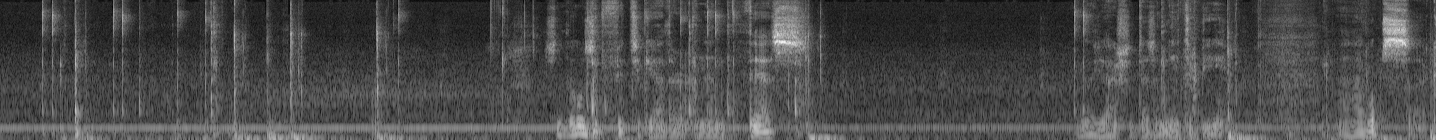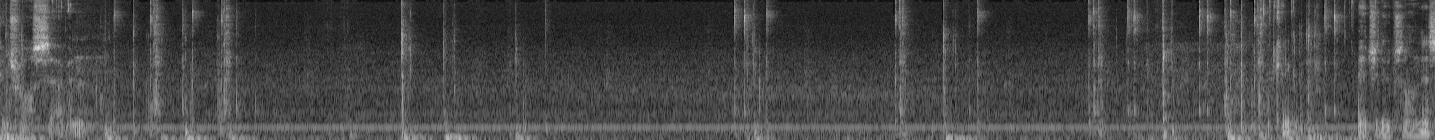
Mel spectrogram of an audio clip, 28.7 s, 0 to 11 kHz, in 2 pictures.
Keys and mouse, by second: 0.8 Tab, 2.3 a, 2.9 alt+h, 3.8 a, 7.1-8.8 right drag, 8.0 s, 12.2 KP_7, 14.4 ctrl+KP_7, 15.2 middle click, 16.7 middle click, 18.3 s, 22.0 middle click, 23.0 middle click, 23.8 a, 24.2 middle click, 25.6-26.8 right drag, 26.0 Tab, 27.4 ctrl+r, 27.7 click.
